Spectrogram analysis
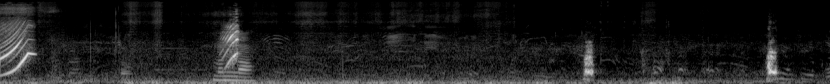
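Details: Young female Samoyed born in 2020 at Dadaepo beach in Busan, South Korea, where she went swimming in the sea; two sharp, quickly rising yelps open the recording, followed later by two brief clipped barks over low steady background noise.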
